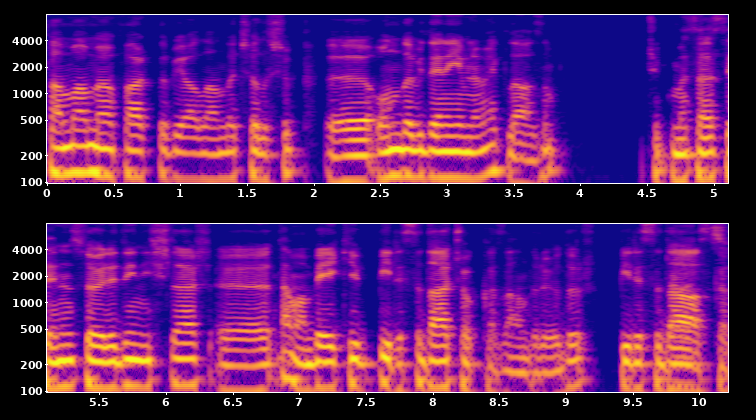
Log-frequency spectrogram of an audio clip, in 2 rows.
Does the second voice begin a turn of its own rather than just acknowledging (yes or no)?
no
